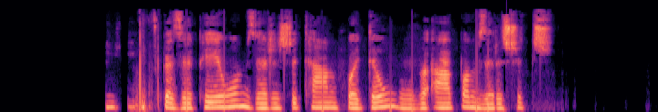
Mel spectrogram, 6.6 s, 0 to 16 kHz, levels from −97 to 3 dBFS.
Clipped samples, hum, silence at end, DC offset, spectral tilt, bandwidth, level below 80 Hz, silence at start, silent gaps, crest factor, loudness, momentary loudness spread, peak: under 0.1%; none; 1.1 s; under 0.1%; -4.5 dB/octave; 11.5 kHz; -48 dBFS; 1.05 s; 1.22-1.27 s; 18 dB; -17 LUFS; 10 LU; 0 dBFS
